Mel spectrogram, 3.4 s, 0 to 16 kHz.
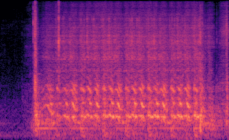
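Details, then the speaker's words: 1967 Ford F-100 with a 1970 grille and electric choke: steady starter churn at about three beats a second, engine never catches, no fuel pressure. Owner wonders if the float is stuck shut or the pickup tube is bad. "So I started getting some fuel. I'm kind of wondering if the float's stuck shut and it's just not letting it pump. Probably not. There's no pressure there, so."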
